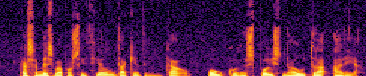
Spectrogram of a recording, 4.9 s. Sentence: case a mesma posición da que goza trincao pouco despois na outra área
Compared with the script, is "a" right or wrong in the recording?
right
